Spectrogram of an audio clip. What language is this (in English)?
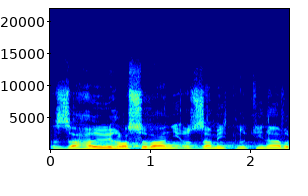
Czech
